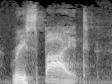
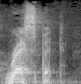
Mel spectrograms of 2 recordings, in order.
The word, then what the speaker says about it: respite: Somebody emailed me and said, by the way, you don't pronounce it respite. It's pronounced respite.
